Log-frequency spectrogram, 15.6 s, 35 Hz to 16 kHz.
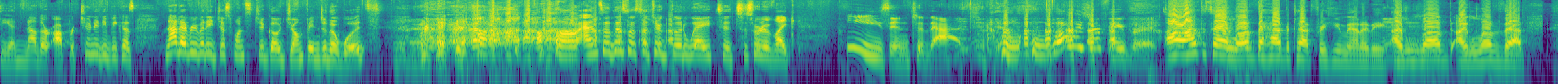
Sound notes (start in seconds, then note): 5.6 laughing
